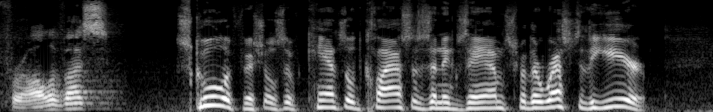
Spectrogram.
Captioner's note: voice-over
